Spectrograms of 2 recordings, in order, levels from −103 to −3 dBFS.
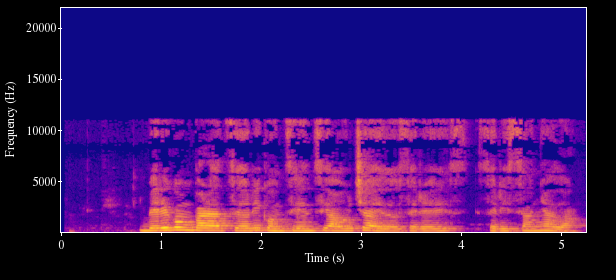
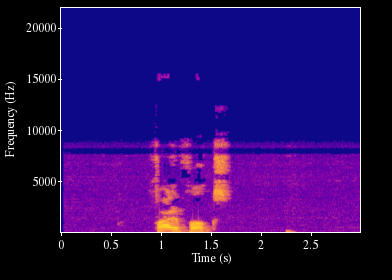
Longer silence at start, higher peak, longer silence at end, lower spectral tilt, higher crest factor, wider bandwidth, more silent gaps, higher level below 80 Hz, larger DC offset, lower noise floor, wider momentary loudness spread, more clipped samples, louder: second, 0.8 s vs 0.95 s; about the same, -2 dBFS vs -2 dBFS; second, 0.05 s vs 0.7 s; first, -5 dB/octave vs -3.5 dB/octave; about the same, 18 dB vs 18 dB; first, 11.5 kHz vs 9.6 kHz; neither; second, -68 dBFS vs -56 dBFS; neither; about the same, -60 dBFS vs -62 dBFS; first, 13 LU vs 9 LU; neither; second, -21 LUFS vs -16 LUFS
